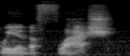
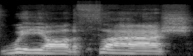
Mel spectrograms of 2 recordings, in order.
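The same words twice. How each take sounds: First: Said in the usual way. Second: Slow, louder dramatic delivery; mock heroic proclamation; quoted line. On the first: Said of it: "It's not". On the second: Quoting Jacob's favorite Flash line, mock heroic and slow. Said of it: "Jacob's favorite Flash line is".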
